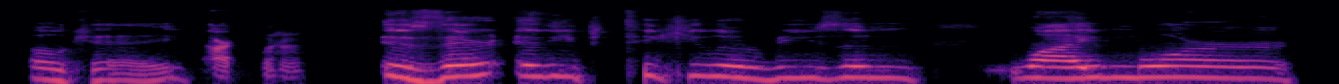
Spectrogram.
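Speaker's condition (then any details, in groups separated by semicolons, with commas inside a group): Cerebral palsy; present from birth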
